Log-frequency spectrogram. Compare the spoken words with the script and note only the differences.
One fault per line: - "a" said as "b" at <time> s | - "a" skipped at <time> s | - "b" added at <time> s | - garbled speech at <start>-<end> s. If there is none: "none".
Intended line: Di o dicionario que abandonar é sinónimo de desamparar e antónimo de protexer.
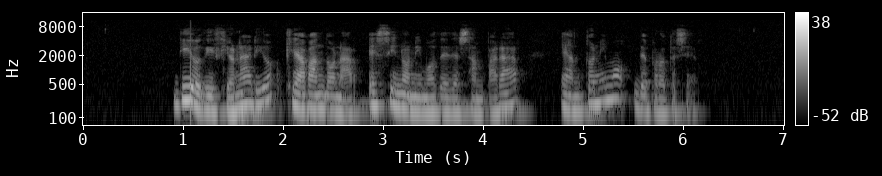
none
